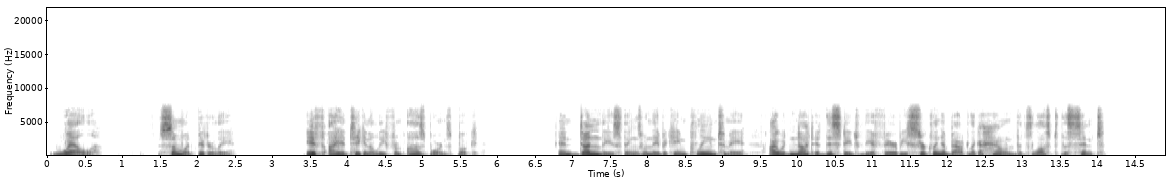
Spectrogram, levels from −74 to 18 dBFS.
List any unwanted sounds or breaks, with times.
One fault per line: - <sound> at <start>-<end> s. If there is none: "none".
none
